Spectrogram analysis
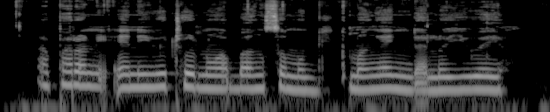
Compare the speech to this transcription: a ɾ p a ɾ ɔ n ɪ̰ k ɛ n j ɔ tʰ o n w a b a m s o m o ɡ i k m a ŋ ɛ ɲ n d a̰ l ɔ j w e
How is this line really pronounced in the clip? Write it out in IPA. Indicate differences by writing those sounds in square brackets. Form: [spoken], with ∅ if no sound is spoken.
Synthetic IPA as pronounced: a [∅] p a ɾ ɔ n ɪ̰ [ʔ] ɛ n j [u] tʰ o n w a b a [ŋ] s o m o ɡ i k m a ŋ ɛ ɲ n d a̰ l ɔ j w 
